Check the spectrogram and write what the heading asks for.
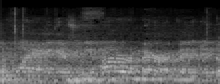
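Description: A man speaking over an arena public-address system.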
